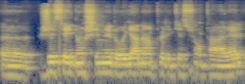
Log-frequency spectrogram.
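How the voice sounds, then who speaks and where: A man talks at a moderate pace. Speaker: marketing agency founder, video content expert. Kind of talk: live webinar talk with Q&A. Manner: animated.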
